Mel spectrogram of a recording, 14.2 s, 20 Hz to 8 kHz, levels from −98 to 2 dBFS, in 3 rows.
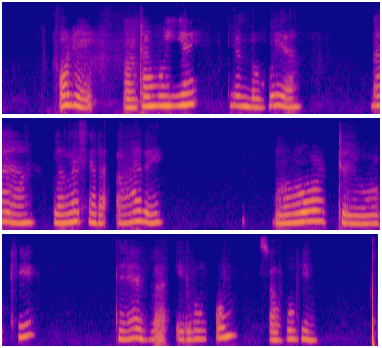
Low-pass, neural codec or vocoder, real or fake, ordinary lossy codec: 7.2 kHz; codec, 44.1 kHz, 2.6 kbps, DAC; fake; none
